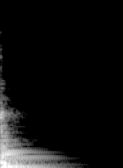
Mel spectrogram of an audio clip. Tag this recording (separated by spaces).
Instrument Standup Acoustic Plucked Double Bass Upright Stereo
